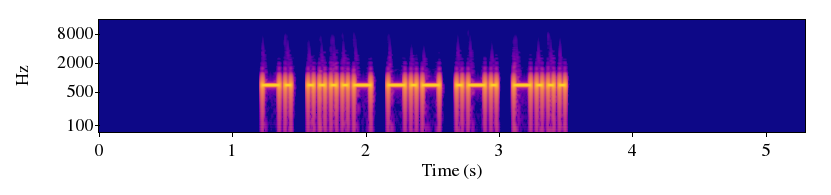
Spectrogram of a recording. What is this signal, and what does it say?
Morse code, heard as a keyed tone, about 28 wpm, 700 Hz. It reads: N4KRB
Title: USA Call Signs - 5 Characters - Repeated 2x - 28wpm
